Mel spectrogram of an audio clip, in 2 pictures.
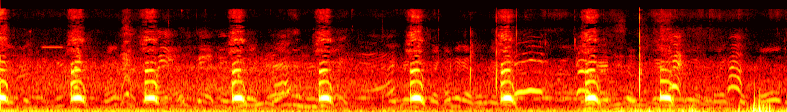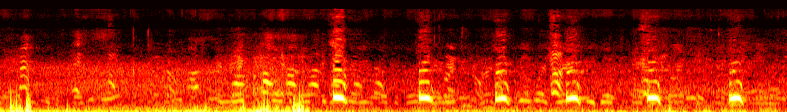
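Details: Border Collie on a novice agility run, barking steadily. Sharp barks repeat at a fairly even pace, a little under once a second, over an outdoor background of talk and occasional vehicle rumble.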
